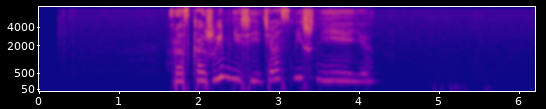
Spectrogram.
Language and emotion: Russian, neutral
